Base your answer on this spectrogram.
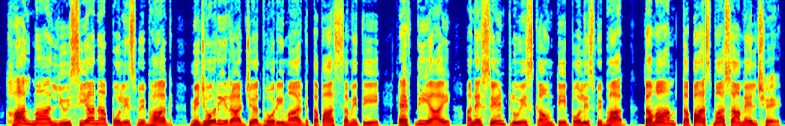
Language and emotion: Gujarati, neutral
